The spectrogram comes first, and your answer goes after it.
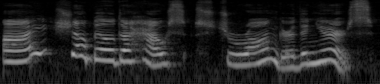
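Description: A woman voicing a sensible little pig who speaks calmly and deliberately. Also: high voice, heavily acted.

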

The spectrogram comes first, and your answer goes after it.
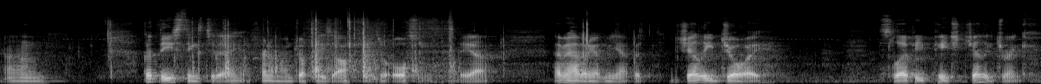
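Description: A young man with an extremely low voice full of creaky fry. His jaw is swollen and sore after dental surgery. He rambles casually in a dry, deadpan way, as in a home vlog. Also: moderate pace, slight background noise. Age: young adult. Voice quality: gravelly, creaky voice. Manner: deadpan, dryly joking. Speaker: vlogger. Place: indoors at home. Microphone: handheld camera at arm's length.

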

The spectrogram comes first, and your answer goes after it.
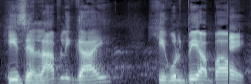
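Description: A man's voice: on the high side, brisk, fairly bright tone. Man streaming from a dog shelter. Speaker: animal shelter owner. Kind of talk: casual live-stream chat. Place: outdoor dog shelter yard, dogs barking.

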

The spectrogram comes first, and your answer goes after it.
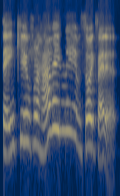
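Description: A woman's voice: high voice, big pitch swings, moderate pace. A woman in her thirties from Kuwait, a podcast guest talking enthusiastically and chattily with many fillers over a video call from a home office. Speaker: podcast guest, business founder. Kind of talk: casual interview talk. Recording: dull lo-fi video call audio.

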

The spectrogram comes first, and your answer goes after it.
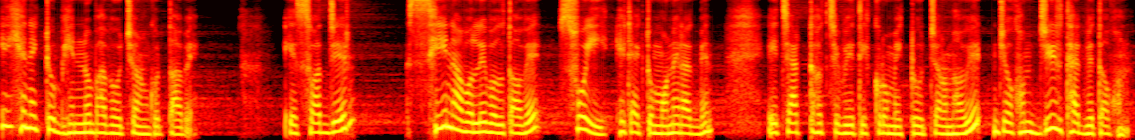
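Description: A woman's voice: fairly low pitch, darkish tone. Patient woman teaching letters in a hall. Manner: patient, repeats each syllable slowly. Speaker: Quran reading teacher. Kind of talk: step-by-step recitation lesson.

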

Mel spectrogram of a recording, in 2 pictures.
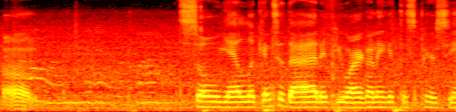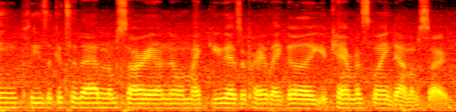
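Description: Brisk and flat in delivery, a young woman with a low voice casually gives frank advice in a vlog, a slight lisp coming from her tongue piercing. She's recorded at home by a camera or phone at arm's length, with clear background noise.

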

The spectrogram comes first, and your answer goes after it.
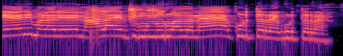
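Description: A woman's voice: very high voice, pushed and bright, no room sound, clean studio sound, heavily acted. Woman voicing a bossy village mother. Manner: brisk, scolding.

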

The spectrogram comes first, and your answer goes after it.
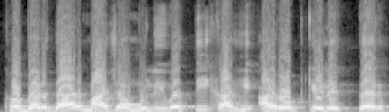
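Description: A woman's voice: a little high, steady tone, moderate pace, natural voice. A woman narrator voicing a stern father who firmly reproaches his daughter's in-laws. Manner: firm, reproachful.

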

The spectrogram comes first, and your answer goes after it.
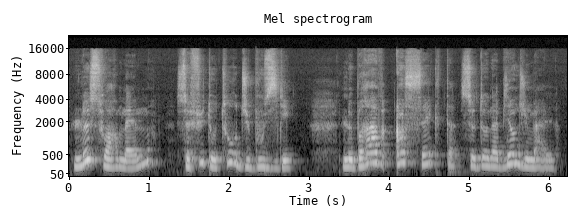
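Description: A woman teacher reading a picture book aloud to young pupils, slow and expressive. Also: mid-range voice.

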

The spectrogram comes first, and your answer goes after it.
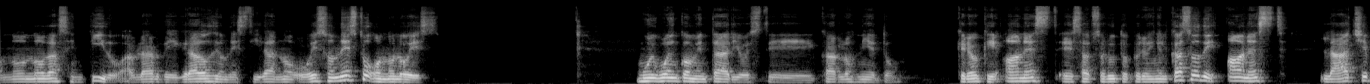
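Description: A male teacher with a Peruvian Spanish accent runs a live online lesson through a computer mic. He explains step by step in a patient way and keeps stopping to check that his students follow. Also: mid-range voice. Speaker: English teacher.

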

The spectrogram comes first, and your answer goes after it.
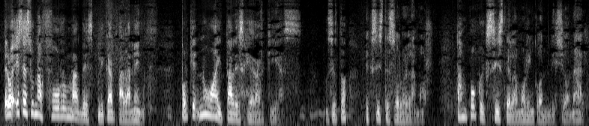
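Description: A man, a spiritual guide telling a parable slowly, with long pauses. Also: lowish voice, sing-song, vocal fry, breathy edge. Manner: slow, drawn-out storytelling with pauses.

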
